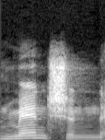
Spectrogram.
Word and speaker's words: mansion: Um, next up is uh the word mansion. End on that N sound. Instead of mentioned with a D, leave your tongue at the top of your mouth before moving to the ooh.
